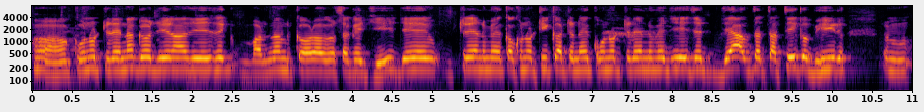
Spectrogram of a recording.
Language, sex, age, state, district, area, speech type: Maithili, male, 60+, Bihar, Muzaffarpur, urban, spontaneous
